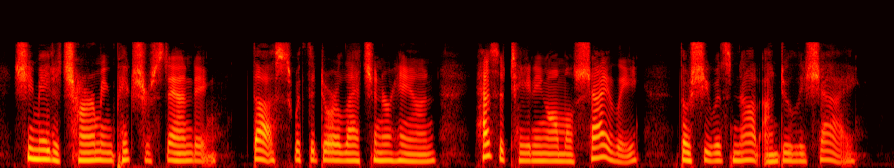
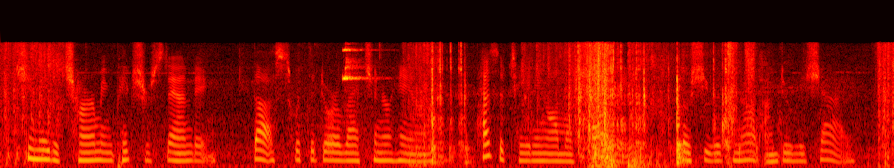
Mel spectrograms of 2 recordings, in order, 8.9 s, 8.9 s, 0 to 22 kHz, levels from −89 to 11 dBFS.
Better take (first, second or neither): first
